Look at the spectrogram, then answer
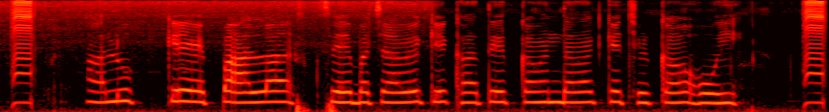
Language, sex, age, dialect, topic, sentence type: Bhojpuri, female, 18-24, Western, agriculture, question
